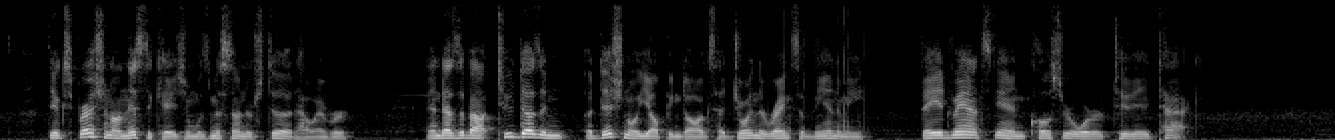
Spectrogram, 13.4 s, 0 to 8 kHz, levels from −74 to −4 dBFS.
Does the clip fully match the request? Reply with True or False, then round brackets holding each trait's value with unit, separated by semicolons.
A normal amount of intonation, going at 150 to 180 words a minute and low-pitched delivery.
False (3.7 semitones; 140 wpm; 130 Hz)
